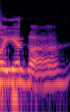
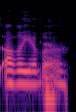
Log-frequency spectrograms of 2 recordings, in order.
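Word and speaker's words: Aghayeva: I'm going to Aga Hayayeva. It's Aga Hayayeva.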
